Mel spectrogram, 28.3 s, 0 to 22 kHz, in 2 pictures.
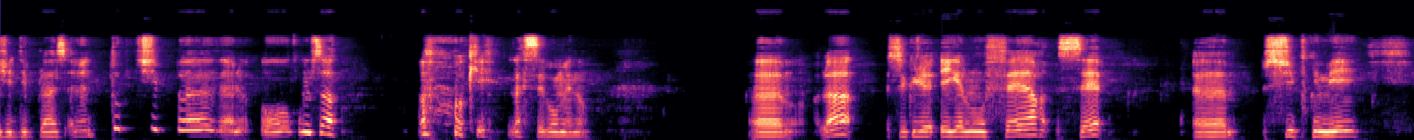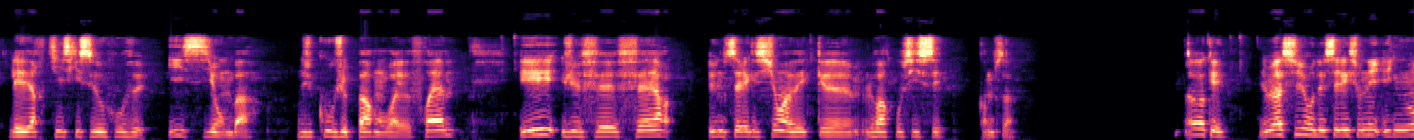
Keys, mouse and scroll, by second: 6.8-8.5 scroll down 7, 8.5-11.2 scroll down 2, 17.2 z, 19.1-20.3 right drag, 20.3 c, 26.8-27.2 shift+scroll down 4.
